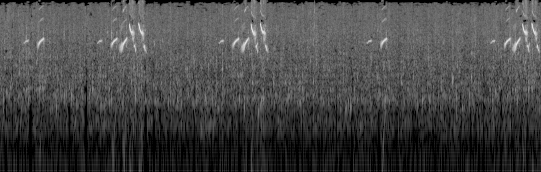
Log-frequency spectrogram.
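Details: Double-collared seedeater (coleiro tui-tui) giving its tui-tui "repicador" song, used as a training song for captive birds: high, sharp whistled phrases repeated every few seconds.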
